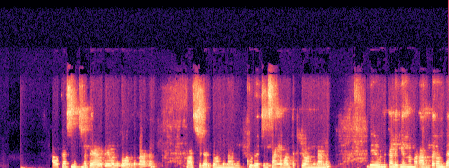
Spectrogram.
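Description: A woman sings into a microphone, amplified through a loudspeaker.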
